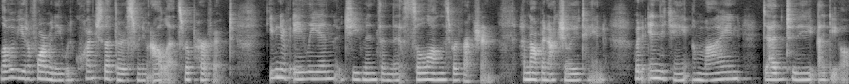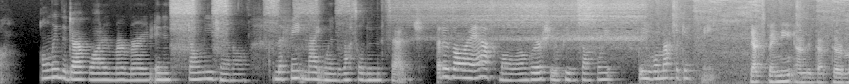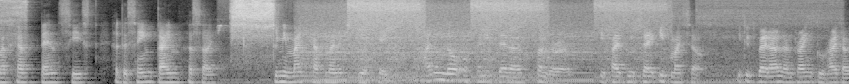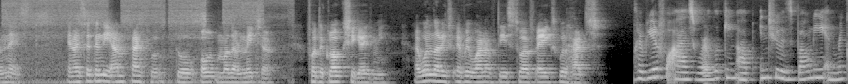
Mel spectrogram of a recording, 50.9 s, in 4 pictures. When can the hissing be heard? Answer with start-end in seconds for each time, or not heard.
15.3-25.9, 28.8-42.6.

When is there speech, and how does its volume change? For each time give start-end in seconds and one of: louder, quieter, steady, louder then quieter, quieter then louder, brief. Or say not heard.
0.0-28.9 steady
29.6-50.8 steady.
